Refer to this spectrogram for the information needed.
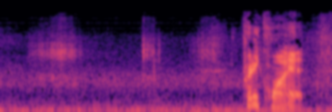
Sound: bicycle spinning

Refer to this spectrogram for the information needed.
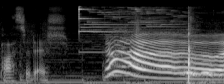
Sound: bell dings

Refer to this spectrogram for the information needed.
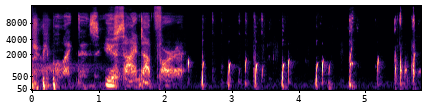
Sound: mouths popping

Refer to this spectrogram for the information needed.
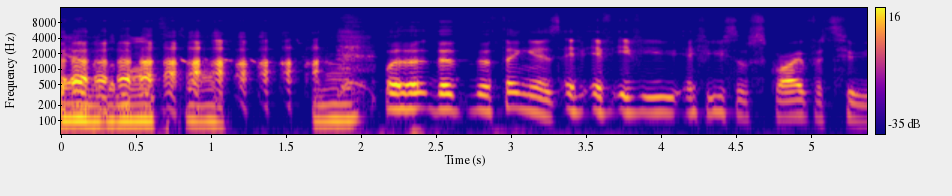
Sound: laughing piratically

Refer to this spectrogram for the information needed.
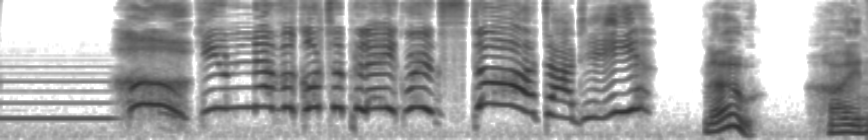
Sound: gasps

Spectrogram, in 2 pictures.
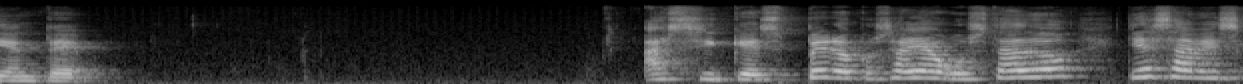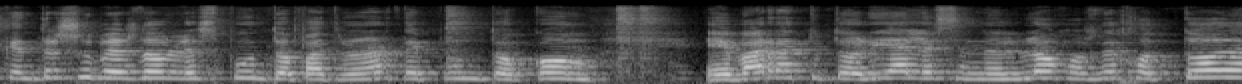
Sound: Spanish

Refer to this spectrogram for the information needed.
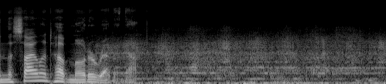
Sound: motor Sound

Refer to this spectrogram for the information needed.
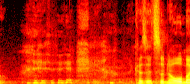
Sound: chuckles

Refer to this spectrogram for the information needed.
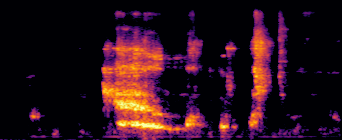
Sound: child laughs

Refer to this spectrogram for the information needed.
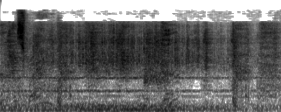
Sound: fire shooting

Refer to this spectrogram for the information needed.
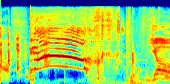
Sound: laughs

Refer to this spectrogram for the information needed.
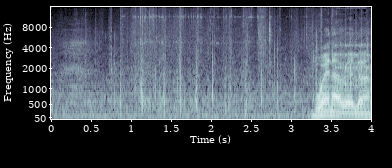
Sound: running footsteps

